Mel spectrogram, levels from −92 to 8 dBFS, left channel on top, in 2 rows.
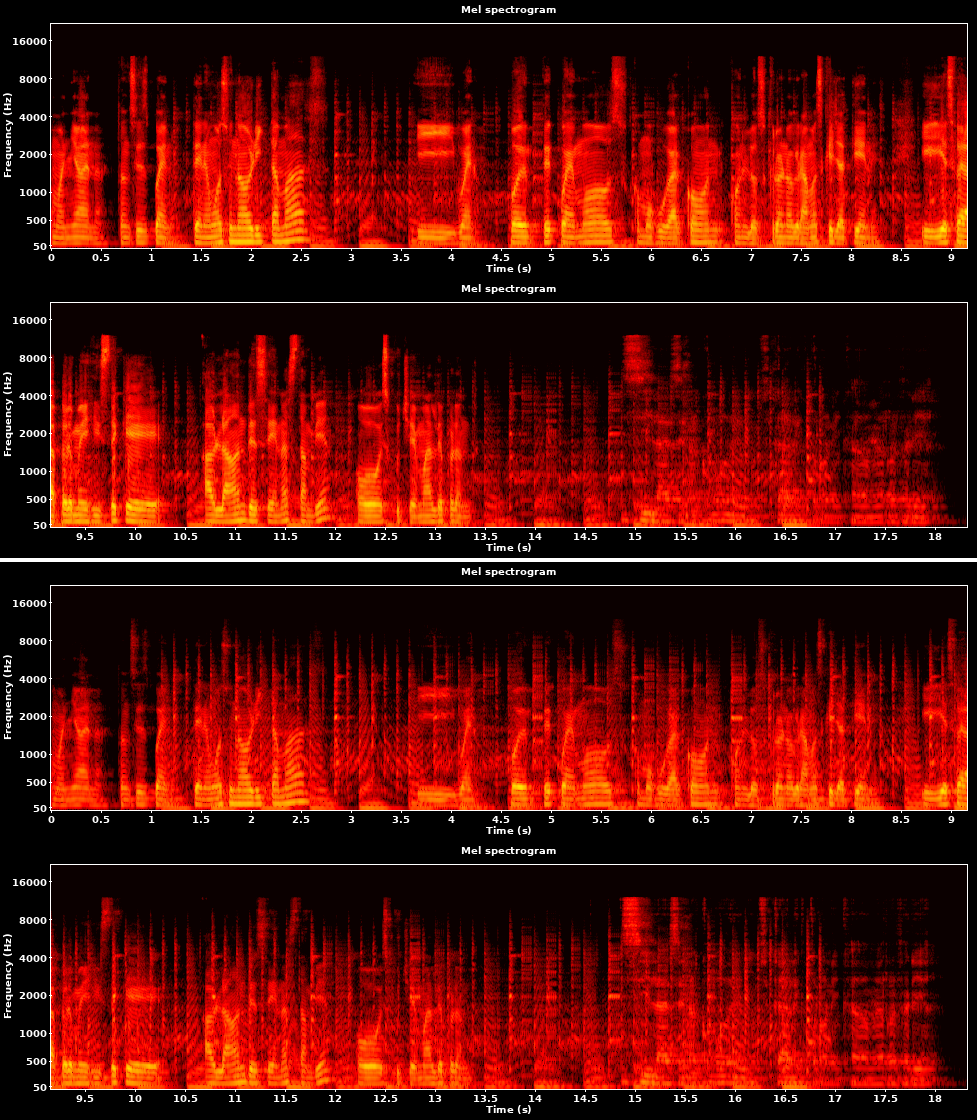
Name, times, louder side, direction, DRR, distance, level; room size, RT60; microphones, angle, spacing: voice 1, 0.0-2.7 3.7-4.3 4.6-10.3 10.7-13.4, left 4 dB, 65° left, 14 dB, 0.7 m, -32 dB
sound 1, 1.1-17.0, right 2 dB, 25° right, 0.7 m, -46 dB
voice 2, 14.9-18.0, right 3 dB, 80° right, 6 dB, 5.9 m, -46 dB
23.0 x 11.5 x 4.5 m, 0.36 s
head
